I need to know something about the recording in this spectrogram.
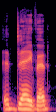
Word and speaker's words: D4VD: In hindsight, the title Romantic Homicide may not have been a good choice for the artist known as David. It looks like D4VD. It's David.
